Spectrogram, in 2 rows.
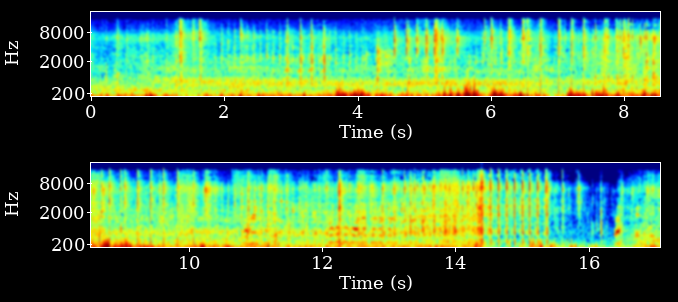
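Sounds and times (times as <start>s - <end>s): low thumps and rumble: 0.0s - 12.2s
airsoft guns firing: 6.0s - 15.6s.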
